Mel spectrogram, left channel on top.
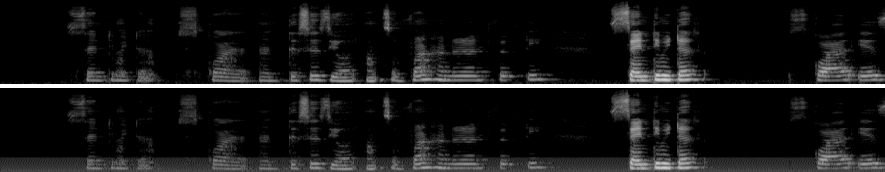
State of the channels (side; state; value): right; noise; hum, 23 dB below the sound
